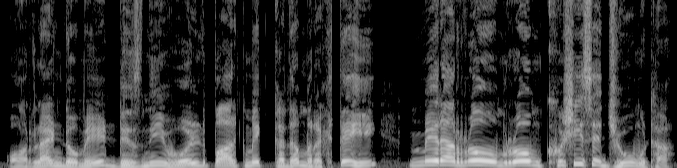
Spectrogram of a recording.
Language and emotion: Hindi, happy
